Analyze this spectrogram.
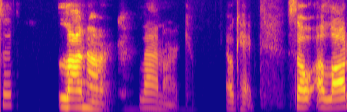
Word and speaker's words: Lanark: was driving to leonard leonard how do you pronounce it lanark lanark okay so a lot of uh what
